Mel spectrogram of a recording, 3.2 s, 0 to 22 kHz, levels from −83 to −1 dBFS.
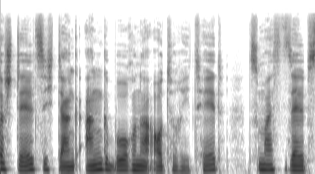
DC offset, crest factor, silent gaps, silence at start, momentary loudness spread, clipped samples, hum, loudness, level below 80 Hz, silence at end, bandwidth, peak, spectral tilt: under 0.1%; 18 dB; none; 0 s; 8 LU; under 0.1%; none; -24 LUFS; -52 dBFS; 0 s; 15.5 kHz; -4 dBFS; -5 dB/octave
